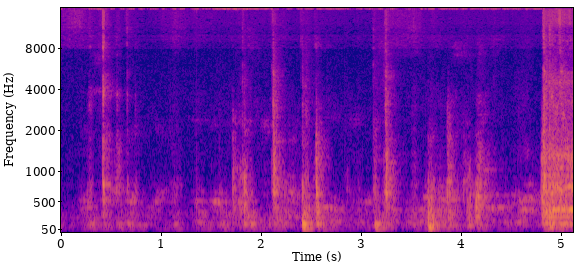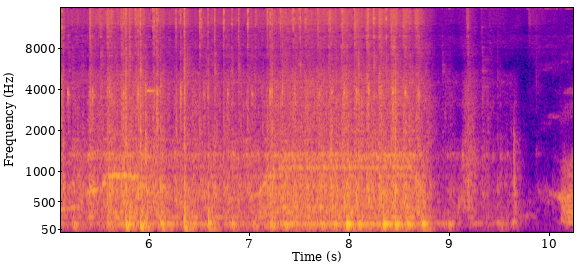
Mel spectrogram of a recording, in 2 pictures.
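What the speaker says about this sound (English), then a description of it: "let's sew the other end" A sewing machine stitches an American Girl doll dress in one steady, close run of several seconds, preceded by a few quiet handling clicks.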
